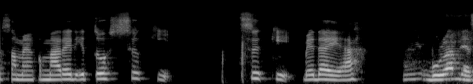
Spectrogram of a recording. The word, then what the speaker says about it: tsuki: Karena ini bukan diucapkan su tapi se. Oke. Ini minasang, ada yang bisa baca contoh kosakatanya? Tuki. Oke, betul. Ini ya tsuki.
